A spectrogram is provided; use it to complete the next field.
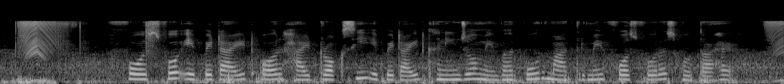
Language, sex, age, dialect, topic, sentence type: Hindi, female, 25-30, Hindustani Malvi Khadi Boli, agriculture, statement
